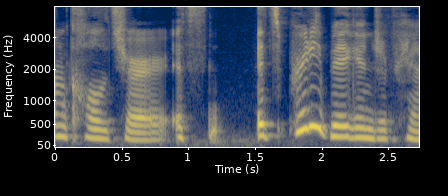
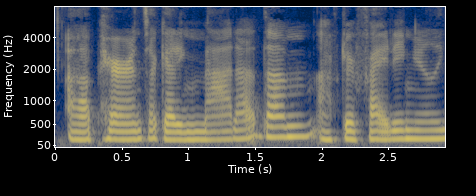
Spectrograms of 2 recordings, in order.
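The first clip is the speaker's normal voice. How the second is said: ordinary delivery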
